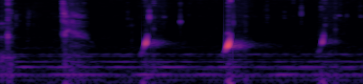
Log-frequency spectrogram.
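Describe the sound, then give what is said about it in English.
Someone makes water-drop sounds with their mouth: four hollow, rising plops spaced about a second apart, the third loudest, over a faint steady hum with no talking. “I can make a sound of a water drop.”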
